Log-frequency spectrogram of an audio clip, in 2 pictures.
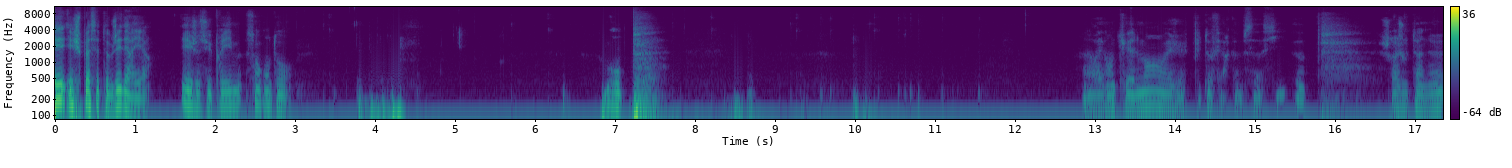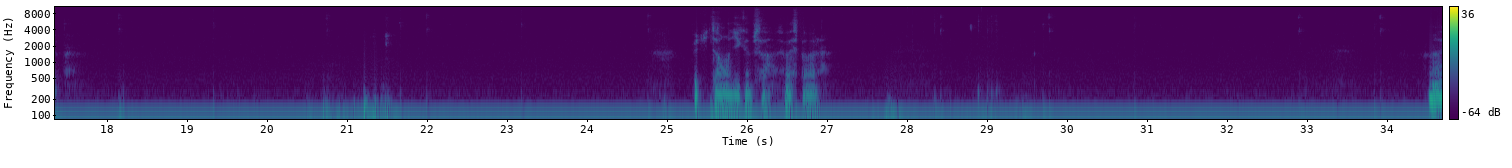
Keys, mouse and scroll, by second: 2.8 middle click, 3.3 click, 5.7 click, 7.2 ctrl+g, 7.7 click, 9.2 click, 9.5 middle click, 10.0 F2, 10.1 click, 10.5 middle click, 10.6 middle click, 11.0 middle click, 13.4-15.7 drag, 16.6 click, 16.8 click, 17.2 click, 19.3-20.7 drag, 21.3 ctrl+z, 21.6 click, 23.1-24.7 drag, 25.7 click, 27.7 F2, 28.3 click, 28.8 middle click, 29.0 middle click, 29.7 click, 30.8-32.9 drag, 33.8 click.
